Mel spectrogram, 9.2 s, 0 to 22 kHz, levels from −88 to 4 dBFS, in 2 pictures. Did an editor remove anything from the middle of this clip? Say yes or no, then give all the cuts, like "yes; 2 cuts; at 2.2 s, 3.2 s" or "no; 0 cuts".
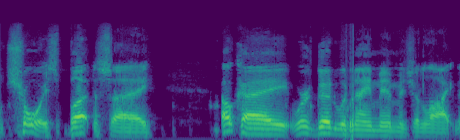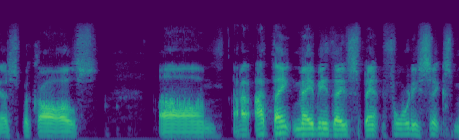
yes; 1 cut; at 6.8 s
